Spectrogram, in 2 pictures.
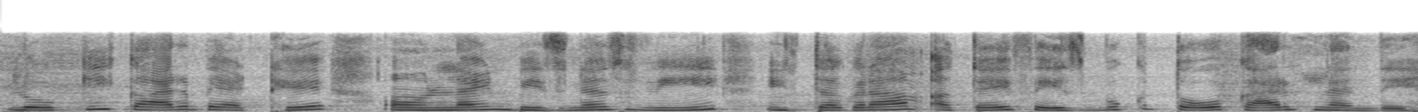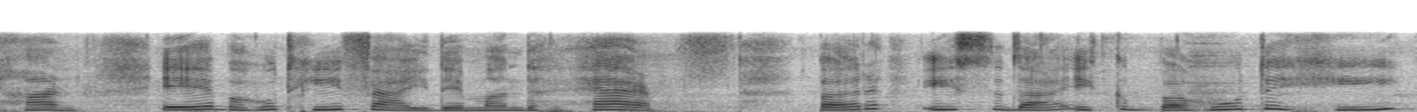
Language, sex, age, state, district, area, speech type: Punjabi, female, 18-30, Punjab, Jalandhar, urban, spontaneous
